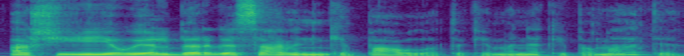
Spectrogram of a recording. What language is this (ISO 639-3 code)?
lit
